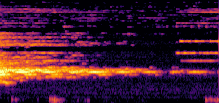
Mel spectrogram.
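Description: The tail of a male reciter's held note in Quran recitation, dying away in a long echo over about three seconds. Faint steady ringing tones follow near the end.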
